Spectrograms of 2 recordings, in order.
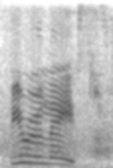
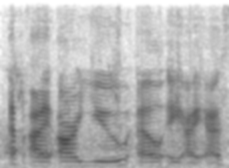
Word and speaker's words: Firulais: All right, everybody, this is Firulais. That is spelled F-I-R-U-L-A-I-S, Firulais.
